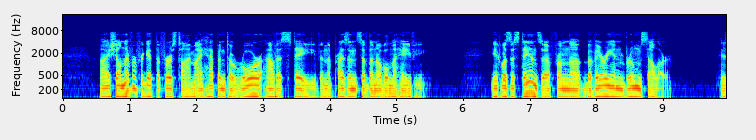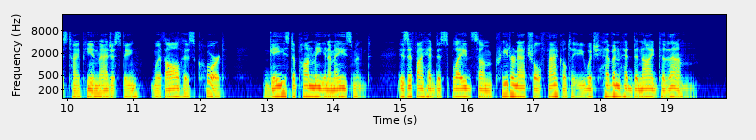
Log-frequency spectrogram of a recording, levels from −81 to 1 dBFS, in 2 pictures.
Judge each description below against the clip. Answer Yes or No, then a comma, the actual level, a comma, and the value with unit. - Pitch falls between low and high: No, low, 105 Hz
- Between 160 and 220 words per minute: Yes, average, 165 wpm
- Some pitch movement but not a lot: Yes, average, 4.3 semitones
